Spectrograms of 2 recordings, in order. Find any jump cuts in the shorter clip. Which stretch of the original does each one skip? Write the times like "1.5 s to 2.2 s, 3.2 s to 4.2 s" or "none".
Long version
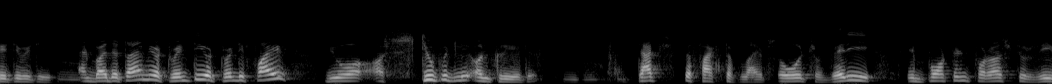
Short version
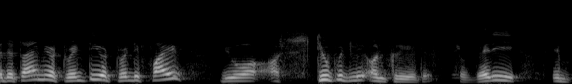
5.7 s to 8.2 s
